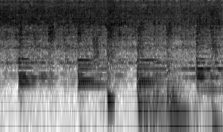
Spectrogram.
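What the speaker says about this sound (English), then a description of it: "you want to get a good hard sear and as much color as you can, as much brown as you can" Oxtails sear in a hot pot with a loud, steady sizzle, while several sharp, ringing metal clanks of tongs or a spoon against the pot sound up close.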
